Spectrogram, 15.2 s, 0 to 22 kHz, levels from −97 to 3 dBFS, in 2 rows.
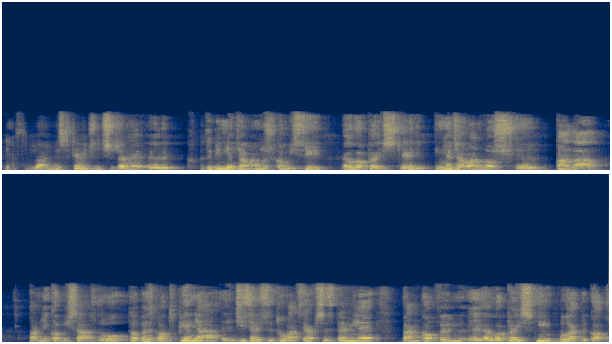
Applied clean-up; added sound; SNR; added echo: neural mask model DeepFilterNet 3.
